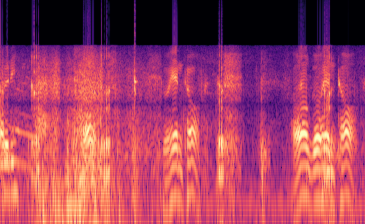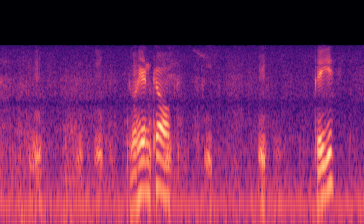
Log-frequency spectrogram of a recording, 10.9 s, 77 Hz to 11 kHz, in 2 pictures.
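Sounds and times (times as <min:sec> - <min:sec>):
speech: 0:00.0 - 0:01.7, 0:02.4 - 0:06.2, 0:06.9 - 0:08.7, 0:09.4 - 0:09.6, 0:10.2 - 0:10.6
low steady hum: 0:00.0 - 0:10.9
pig oinking: 0:01.3 - 0:01.8, 0:03.2 - 0:04.1, 0:05.9 - 0:07.2, 0:08.0 - 0:09.8.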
